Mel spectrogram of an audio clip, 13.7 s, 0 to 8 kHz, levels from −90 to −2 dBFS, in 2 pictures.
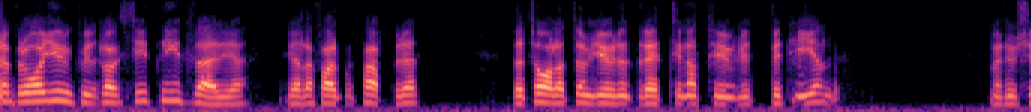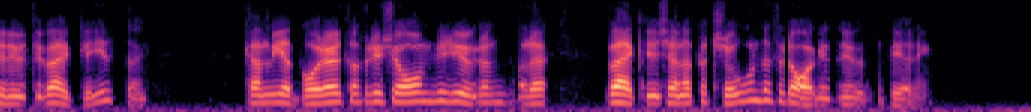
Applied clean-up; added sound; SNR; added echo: neural diffusion model UNIVERSE++.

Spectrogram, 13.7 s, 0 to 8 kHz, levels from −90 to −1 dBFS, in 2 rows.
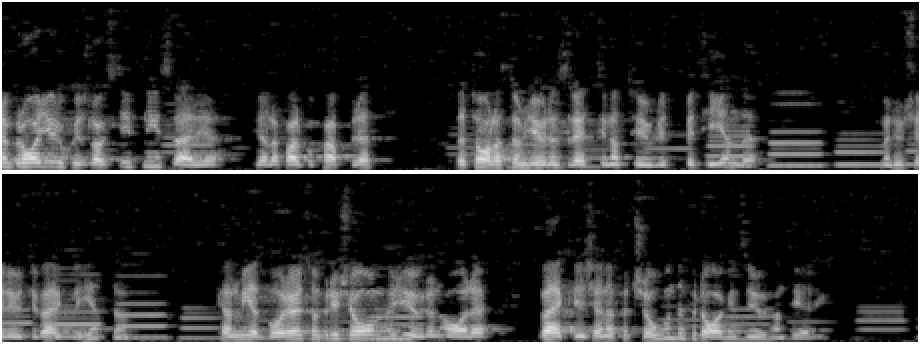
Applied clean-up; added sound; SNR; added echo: classical method Wiener filter.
